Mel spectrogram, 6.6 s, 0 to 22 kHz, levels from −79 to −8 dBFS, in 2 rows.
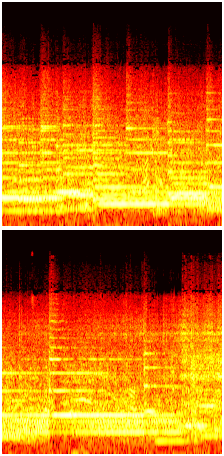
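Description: No faults detected across the clip; levels, timing and signal path all hold steady throughout.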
